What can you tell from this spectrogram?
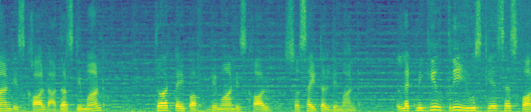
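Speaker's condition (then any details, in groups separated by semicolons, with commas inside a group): No condition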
